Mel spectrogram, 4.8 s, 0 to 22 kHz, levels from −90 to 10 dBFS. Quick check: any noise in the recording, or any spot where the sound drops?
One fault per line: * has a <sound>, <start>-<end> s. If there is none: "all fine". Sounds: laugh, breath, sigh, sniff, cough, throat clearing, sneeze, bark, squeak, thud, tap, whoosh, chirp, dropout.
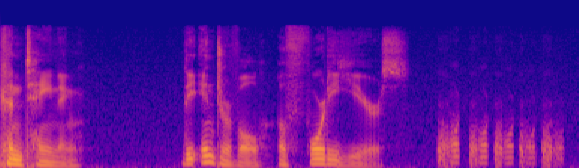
* has a laugh, 3.6-4.7 s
